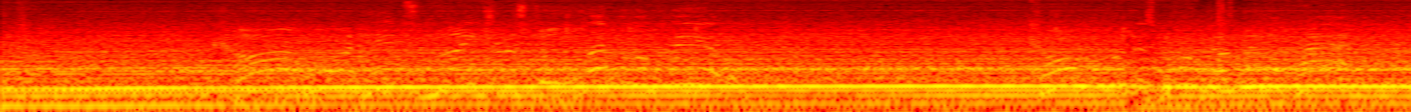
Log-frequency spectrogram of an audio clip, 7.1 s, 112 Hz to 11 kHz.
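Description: Engine of a Nissan Skyline race car in the racing video game Juiced 2 drones steadily with a sustained whine, other cars passing, while a player talks over it.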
